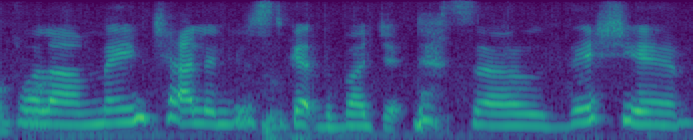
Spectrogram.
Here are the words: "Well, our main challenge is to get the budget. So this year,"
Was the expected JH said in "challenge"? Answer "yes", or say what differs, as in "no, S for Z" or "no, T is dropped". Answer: yes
